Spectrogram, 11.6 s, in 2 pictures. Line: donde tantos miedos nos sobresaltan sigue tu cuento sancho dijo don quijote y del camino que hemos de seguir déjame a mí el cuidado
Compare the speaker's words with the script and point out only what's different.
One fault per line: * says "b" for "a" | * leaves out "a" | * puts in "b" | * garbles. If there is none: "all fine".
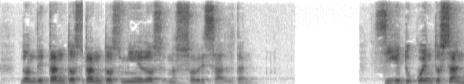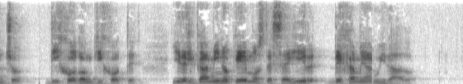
* puts in "tantos"
* leaves out "mí el"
